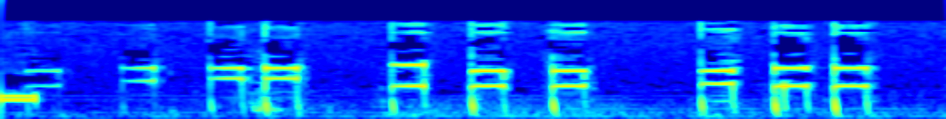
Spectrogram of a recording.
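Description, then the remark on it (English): A series of about eleven short dual-tone beeps from a telephone keypad as a phone number from a pamphlet is dialed to call Sprint Spectrum, dialed at an uneven pace in small clusters, clear and fairly loud with no talking. “Oh, there is a phone number. Let's give them a call.”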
